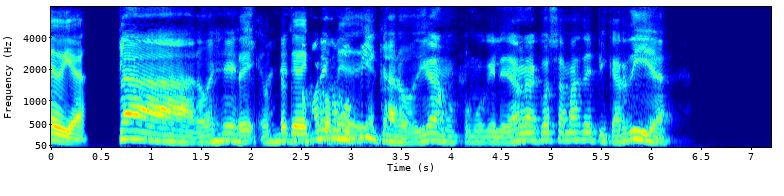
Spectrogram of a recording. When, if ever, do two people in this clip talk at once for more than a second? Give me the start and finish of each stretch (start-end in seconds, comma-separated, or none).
1.9-3.3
